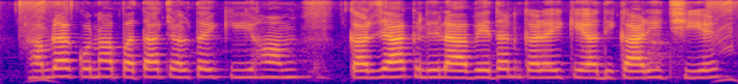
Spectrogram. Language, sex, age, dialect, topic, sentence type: Maithili, female, 18-24, Southern/Standard, banking, statement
